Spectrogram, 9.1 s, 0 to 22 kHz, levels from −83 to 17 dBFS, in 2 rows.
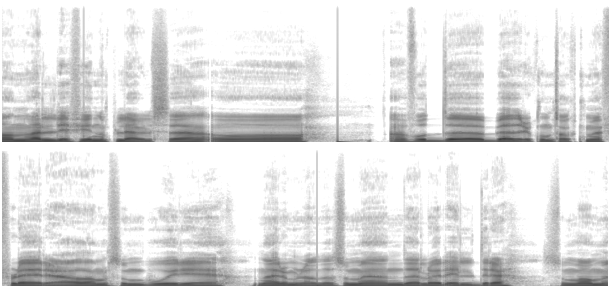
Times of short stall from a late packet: none

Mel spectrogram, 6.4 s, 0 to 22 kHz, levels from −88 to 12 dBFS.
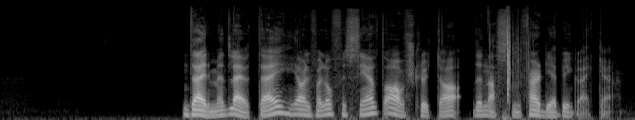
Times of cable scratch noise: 5.07-5.34

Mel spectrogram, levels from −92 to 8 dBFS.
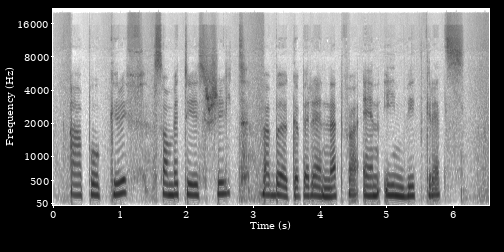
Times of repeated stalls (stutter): none

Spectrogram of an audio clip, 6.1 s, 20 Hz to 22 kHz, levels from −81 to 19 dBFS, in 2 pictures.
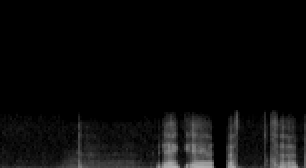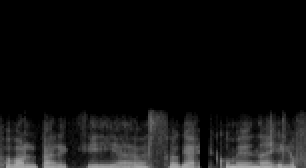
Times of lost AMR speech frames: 2.11-2.27, 5.03-5.16

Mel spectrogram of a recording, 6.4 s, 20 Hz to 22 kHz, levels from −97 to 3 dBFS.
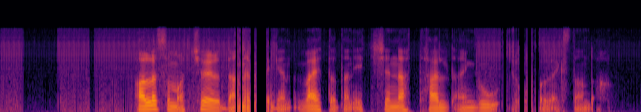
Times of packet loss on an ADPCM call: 2.35-2.72, 5.01-5.41

